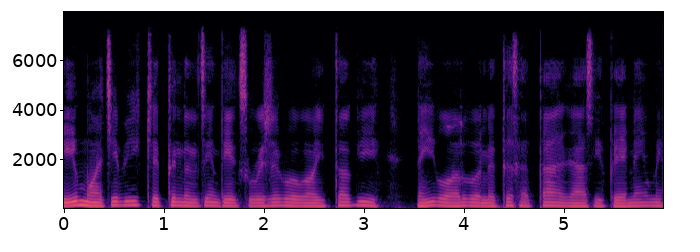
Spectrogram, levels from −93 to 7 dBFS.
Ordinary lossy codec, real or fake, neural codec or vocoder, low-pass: none; fake; codec, 16 kHz, 1 kbps, FunCodec, trained on Chinese and English, 50 frames a second; 7.2 kHz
